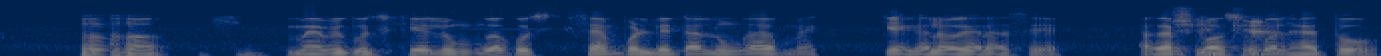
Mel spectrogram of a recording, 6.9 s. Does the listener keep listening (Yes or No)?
Yes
